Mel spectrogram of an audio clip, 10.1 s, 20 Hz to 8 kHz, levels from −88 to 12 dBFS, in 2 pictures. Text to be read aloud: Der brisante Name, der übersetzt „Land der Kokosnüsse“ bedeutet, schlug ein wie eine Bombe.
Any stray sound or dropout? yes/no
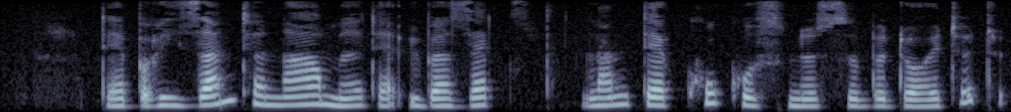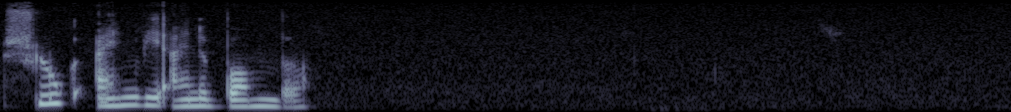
no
